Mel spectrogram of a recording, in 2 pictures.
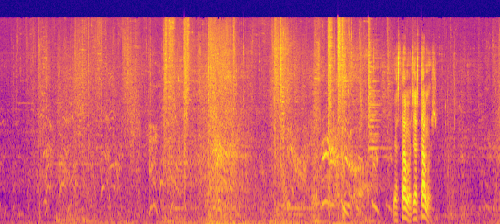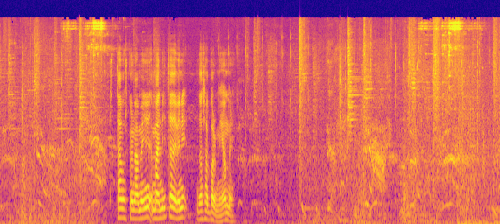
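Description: Swords clash and clang amid a noisy battle.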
